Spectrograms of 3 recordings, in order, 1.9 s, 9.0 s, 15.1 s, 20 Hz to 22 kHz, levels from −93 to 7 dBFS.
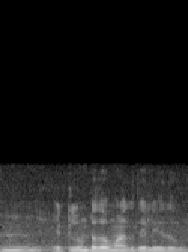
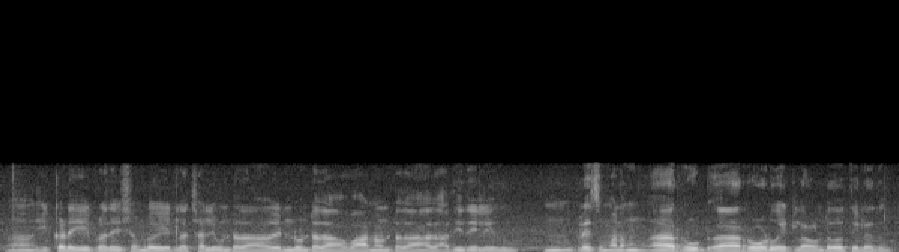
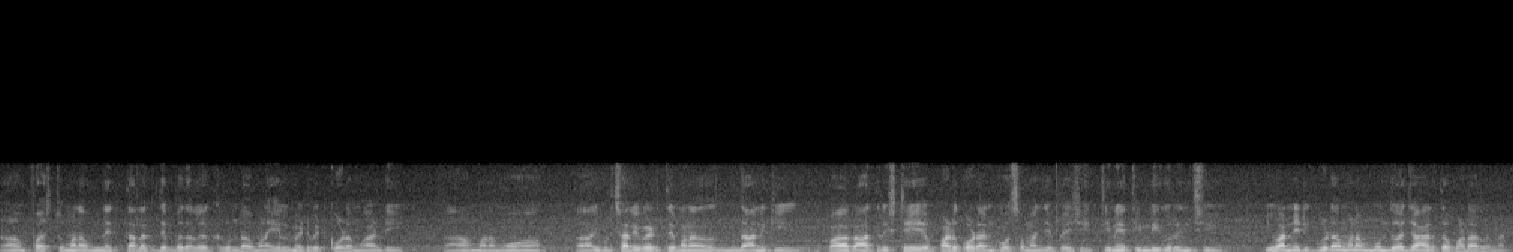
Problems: constant background noise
